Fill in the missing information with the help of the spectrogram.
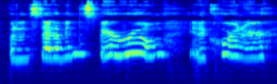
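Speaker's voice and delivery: fighting back sobs while telling where she sits; crying. Real, not acted. Telling viewers about her dad's death, crying. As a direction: voice breaking into real tears. Grieving dad, crying in corner.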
